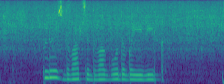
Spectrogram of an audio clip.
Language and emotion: Russian, neutral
